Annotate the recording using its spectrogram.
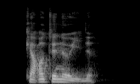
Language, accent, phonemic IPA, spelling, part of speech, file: French, France, /ka.ʁɔ.te.nɔ.id/, caroténoïde, noun, LL-Q150 (fra)-caroténoïde.wav
- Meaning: carotenoid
